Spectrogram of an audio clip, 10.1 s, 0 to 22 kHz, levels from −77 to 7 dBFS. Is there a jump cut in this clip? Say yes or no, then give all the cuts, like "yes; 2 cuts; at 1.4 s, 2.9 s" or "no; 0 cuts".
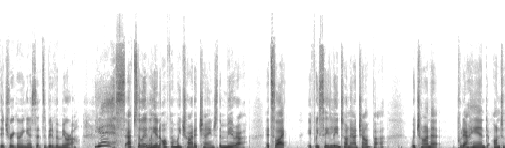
no; 0 cuts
